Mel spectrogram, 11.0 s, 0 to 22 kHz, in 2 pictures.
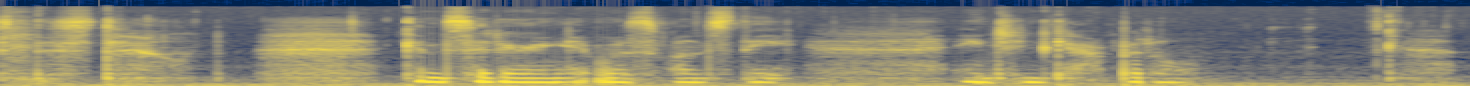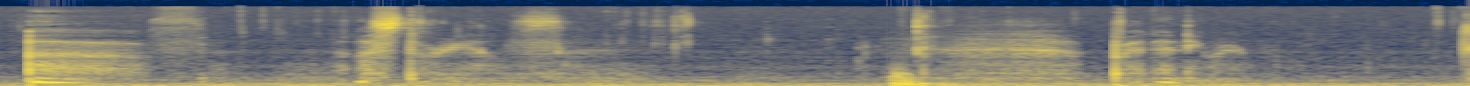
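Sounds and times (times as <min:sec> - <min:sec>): low steady hum: 0:00.0 - 0:11.0
person whispering: 0:06.8 - 0:07.7, 0:09.7 - 0:10.2.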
